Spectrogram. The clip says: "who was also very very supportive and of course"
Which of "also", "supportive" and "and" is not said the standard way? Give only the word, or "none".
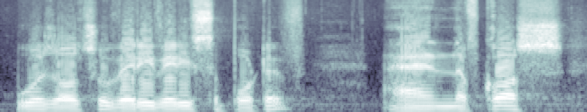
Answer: none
